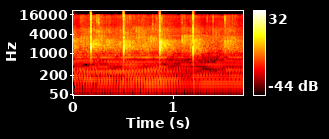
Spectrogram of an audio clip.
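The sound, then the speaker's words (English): An audience at an Elevate Life Church service gives God a praise clap together in a steady beat, four sharp, evenly spaced claps over a sustained, low musical drone, with no voices. “Give God a good praise clap.”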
